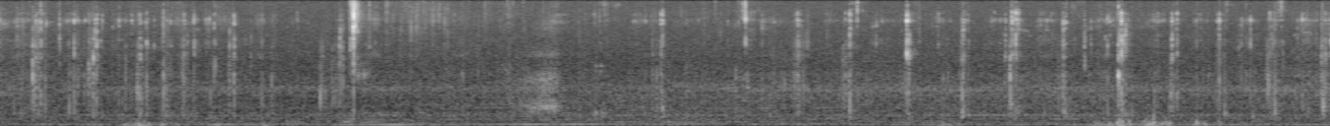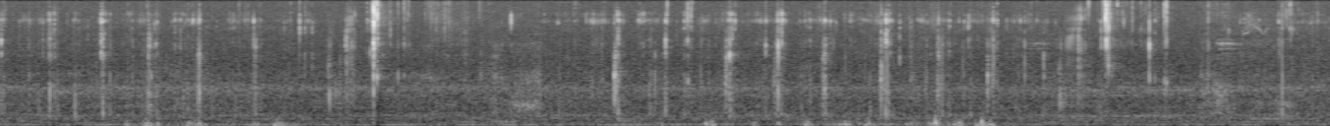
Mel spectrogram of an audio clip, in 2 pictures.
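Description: Close-miked chewing of a soft lavash roll filled with crab sticks, cheese and egg, with scattered sharp clicks of the lips and tongue and a faint low rumble beneath.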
